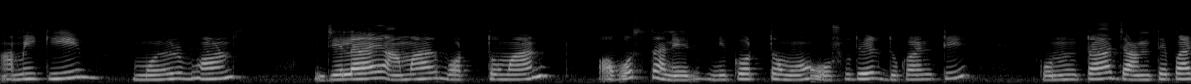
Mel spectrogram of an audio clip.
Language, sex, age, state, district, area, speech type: Bengali, female, 60+, West Bengal, Howrah, urban, read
